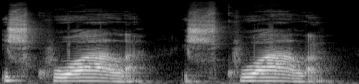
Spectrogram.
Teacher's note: Ainda bota meio que uma semivogal, né? Entre o O e o A.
